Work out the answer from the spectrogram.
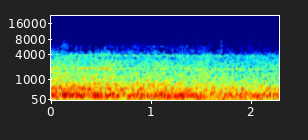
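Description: An airplane passes overhead, heard as a steady, broad engine roar with a low rumble that holds at an even loudness throughout, with no voices.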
